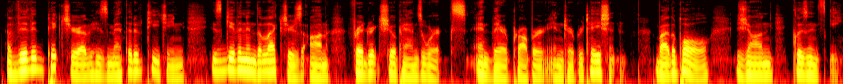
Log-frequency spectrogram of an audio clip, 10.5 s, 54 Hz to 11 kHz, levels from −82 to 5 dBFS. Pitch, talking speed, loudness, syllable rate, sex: 100 Hz, 150 wpm, -19 LUFS, 4.9 syllables/s, male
